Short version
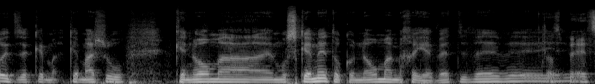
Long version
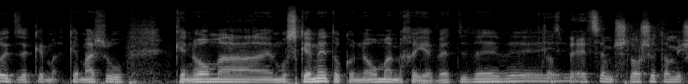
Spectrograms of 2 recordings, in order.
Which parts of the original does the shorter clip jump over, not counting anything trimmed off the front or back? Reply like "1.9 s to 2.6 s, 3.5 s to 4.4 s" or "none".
none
